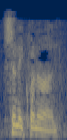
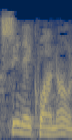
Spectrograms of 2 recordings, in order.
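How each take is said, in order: First: The vowels are kept short. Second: The vowels are drawn out long. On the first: The speaker calls it right. "You want to hear it right?" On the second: The speaker calls it wrong. "It's not sine qua non. ... Latin does not use long vowels like that"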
